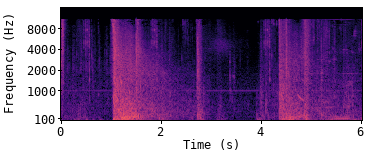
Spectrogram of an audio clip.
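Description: Gunshots crack loudly in a game.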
